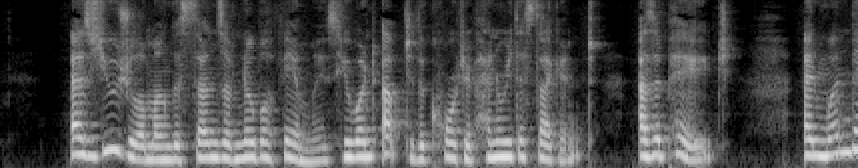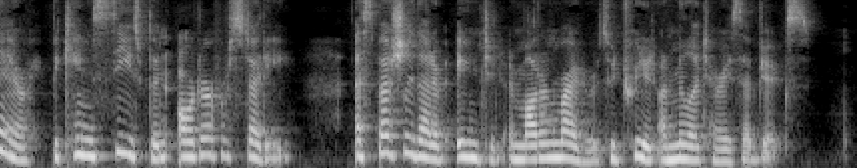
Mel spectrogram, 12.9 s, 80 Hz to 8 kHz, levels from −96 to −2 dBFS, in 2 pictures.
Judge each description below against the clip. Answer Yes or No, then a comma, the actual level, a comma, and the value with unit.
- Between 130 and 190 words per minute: No, average, 200 wpm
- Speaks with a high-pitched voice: Yes, high, 215 Hz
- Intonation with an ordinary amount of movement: Yes, average, 3.4 semitones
